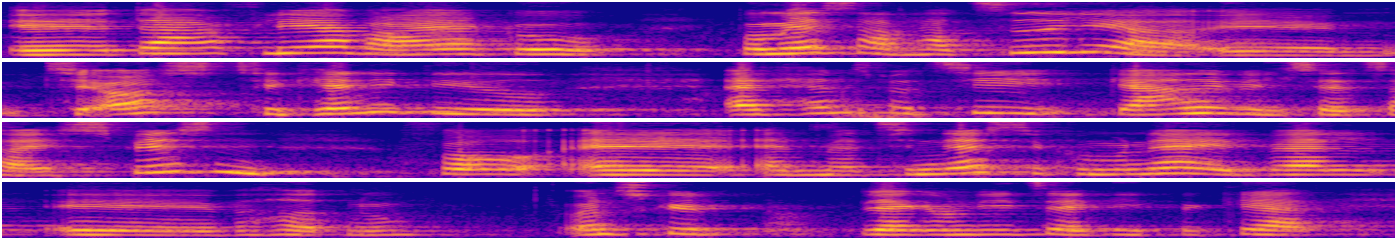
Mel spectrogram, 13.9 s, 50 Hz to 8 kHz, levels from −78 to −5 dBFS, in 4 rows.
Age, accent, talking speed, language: 20-39, native, 170 wpm, Danish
